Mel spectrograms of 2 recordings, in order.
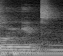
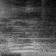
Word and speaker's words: oignon: I think it's just like the grands onions. Yeah, no, it's oignon.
